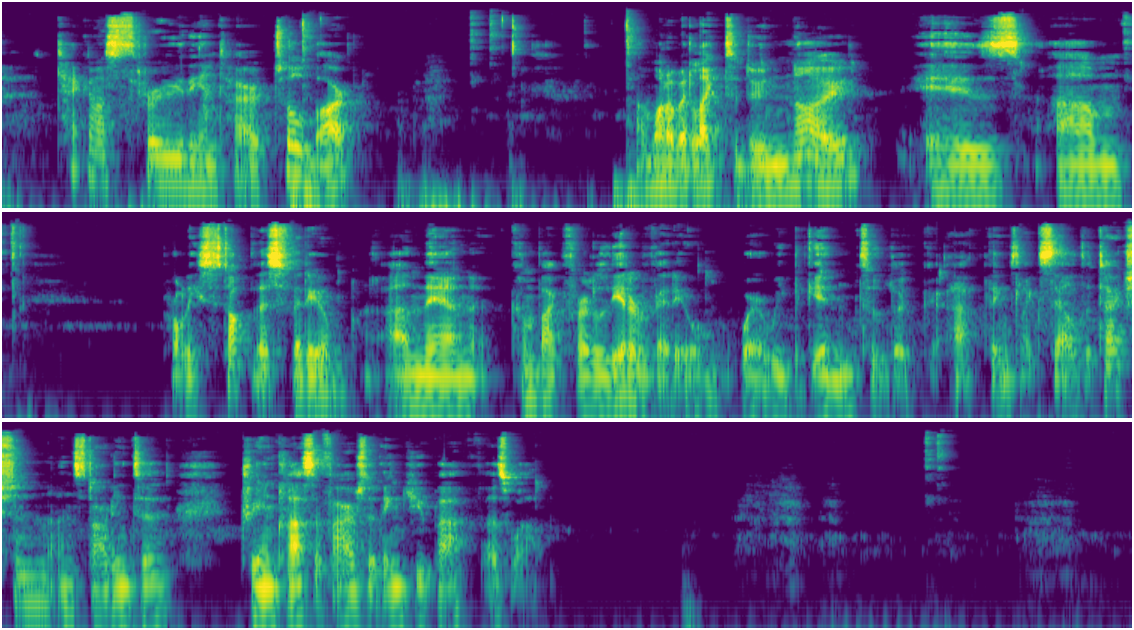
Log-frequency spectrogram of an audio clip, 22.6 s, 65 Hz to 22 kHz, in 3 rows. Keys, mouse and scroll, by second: 1.8 BackSpace, 3.0 click, 4.0 BackSpace, 7.4 click.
